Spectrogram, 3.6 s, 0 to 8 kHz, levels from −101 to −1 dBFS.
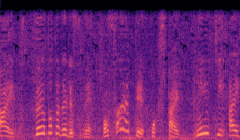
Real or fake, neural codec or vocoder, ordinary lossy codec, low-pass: fake; codec, 16 kHz, 1.1 kbps, Voila-Tokenizer; none; 7.2 kHz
